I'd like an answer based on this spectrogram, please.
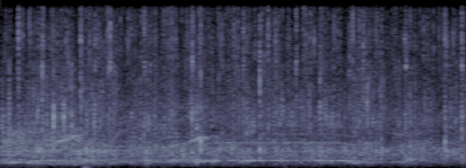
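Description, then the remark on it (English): Steady, dense applause from an audience for the band, including a saxophonist, fills the whole stretch, a continuous crackling wash of many hands clapping at an even loudness with no voices standing out. “Everybody in the band, because they certainly deserve your applause, because I insist.”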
